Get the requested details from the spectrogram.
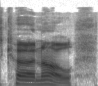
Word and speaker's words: Colonel: That word derived from Middle French. The pronunciation is Colonel. The reason it's a strange word for foreigners is because it lacks an R, despite using that sound when spoken. The second O is silent as well, which adds to the confusion.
